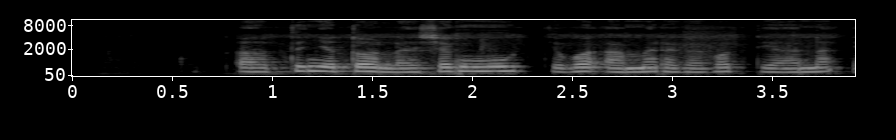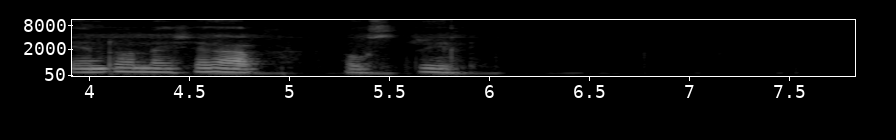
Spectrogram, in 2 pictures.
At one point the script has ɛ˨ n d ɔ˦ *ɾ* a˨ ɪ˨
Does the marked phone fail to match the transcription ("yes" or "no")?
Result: yes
